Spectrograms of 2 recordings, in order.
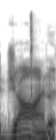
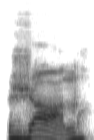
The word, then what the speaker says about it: Jean: But anyway, but then a group of other onlys, led by John, spelled with an A. Yep. Jean. It's French.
